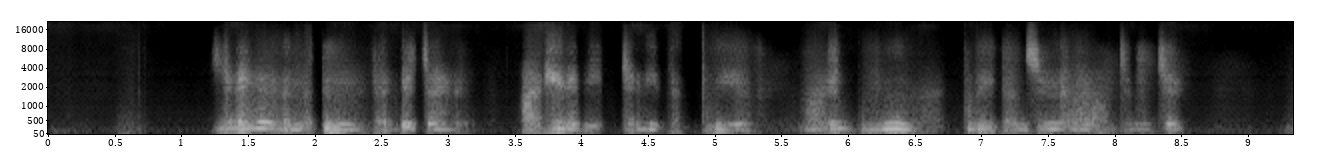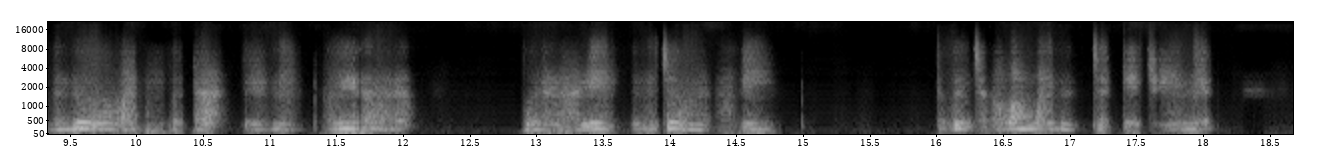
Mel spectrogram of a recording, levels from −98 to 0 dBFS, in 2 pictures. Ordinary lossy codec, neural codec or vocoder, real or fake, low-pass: none; codec, 44.1 kHz, 0.9 kbps, DAC; fake; none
